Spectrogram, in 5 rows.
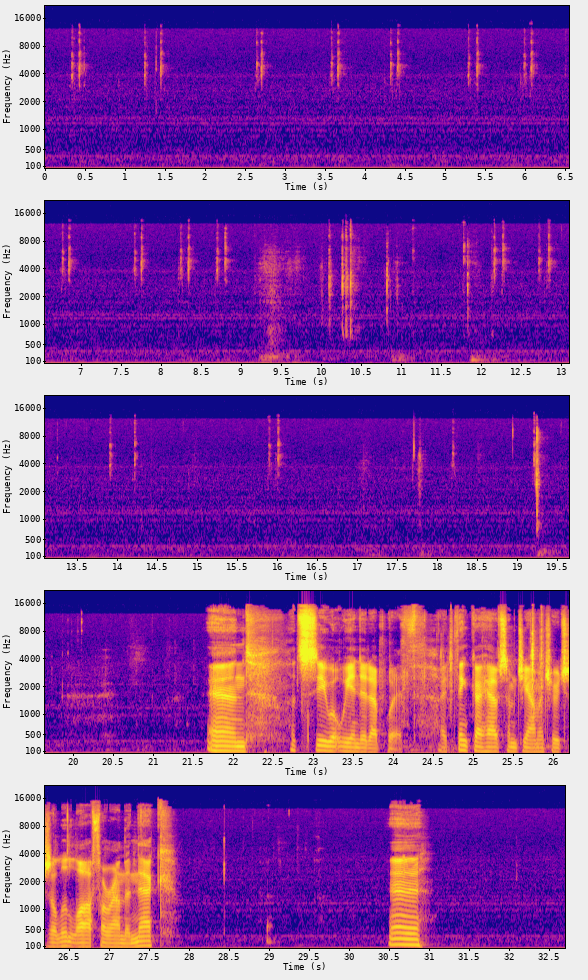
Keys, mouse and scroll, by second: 10.0-10.8 alt+scroll up 1, 11.1-12.0 alt+middle click, 12.1-14.5 drag, 17.8-19.4 typing, 18.2 click, 22.1 click, 23.3 scroll down 1, 23.8-24.6 scroll up 1, 24.6 space, 27.4-32.7 alt+drag.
